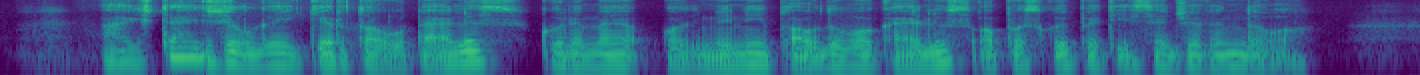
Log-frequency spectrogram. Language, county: Lithuanian, Alytus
